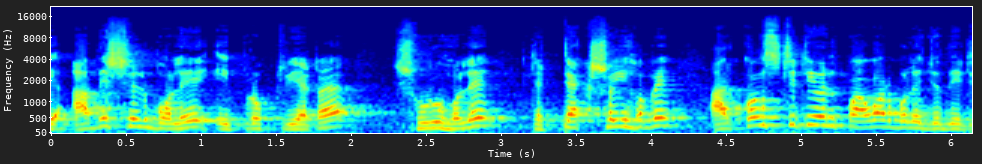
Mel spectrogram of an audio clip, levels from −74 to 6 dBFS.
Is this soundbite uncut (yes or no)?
yes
